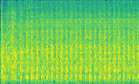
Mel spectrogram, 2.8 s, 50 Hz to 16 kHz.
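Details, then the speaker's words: Petrol six-cylinder Pajero, about 15 years old, stalled off-road: starter cranks steadily at about eight pulses a second but it never catches. Spark and compression confirmed; vapor lock or fuel supply suspected, not confirmed. "the pagero stopped and won't start again feels like a vapor lock or something"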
